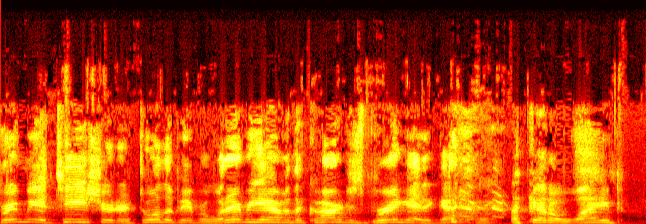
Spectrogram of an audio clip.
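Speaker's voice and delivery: high-pitched hollering yell. Retelling calling to his wife for toilet paper: imitating own past yelling. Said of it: "so then I'm yelling to my wife".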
